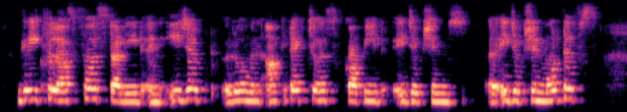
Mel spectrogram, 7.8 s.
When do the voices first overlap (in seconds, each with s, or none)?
none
